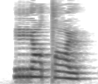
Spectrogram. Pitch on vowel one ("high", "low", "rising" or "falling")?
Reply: high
